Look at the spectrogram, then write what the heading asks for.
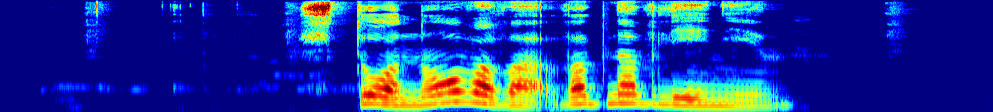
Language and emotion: Russian, neutral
